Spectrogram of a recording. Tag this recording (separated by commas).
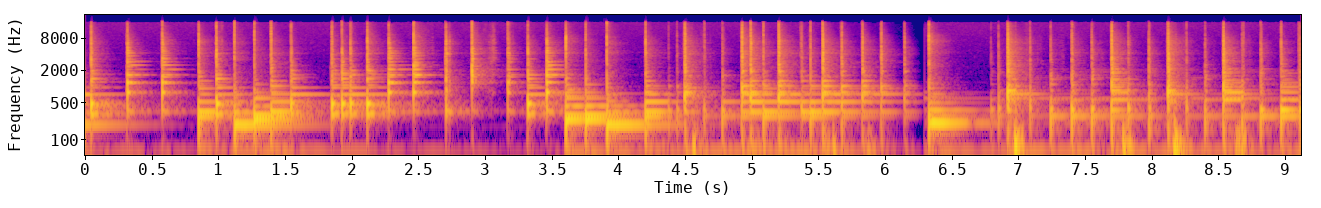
Wood block, Music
